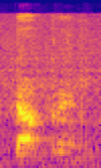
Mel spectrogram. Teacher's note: I'm noticing that he doesn't fully pronounce the G's.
